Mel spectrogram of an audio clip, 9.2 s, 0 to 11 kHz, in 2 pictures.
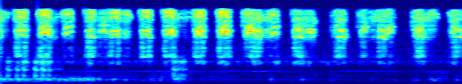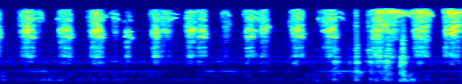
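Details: Great tit young on 24 June 2019, sluggish until the mother brings food, then calling hard: fast series of coarse, buzzing high notes about four per second, with a rustling thump at the start and near the end.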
